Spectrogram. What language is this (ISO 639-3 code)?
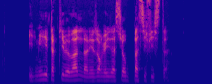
fra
